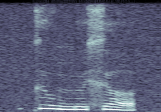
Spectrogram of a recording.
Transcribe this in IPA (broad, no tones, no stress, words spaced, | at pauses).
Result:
kʲuŋʉxʲʌ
